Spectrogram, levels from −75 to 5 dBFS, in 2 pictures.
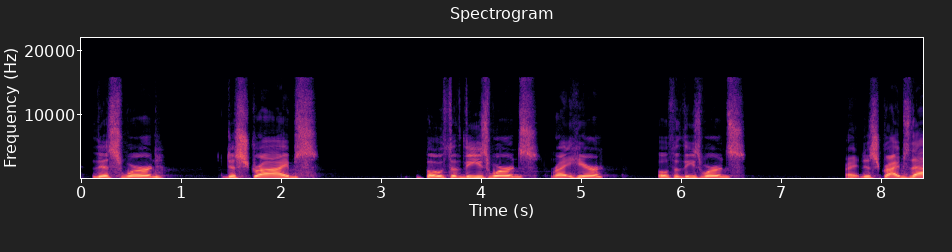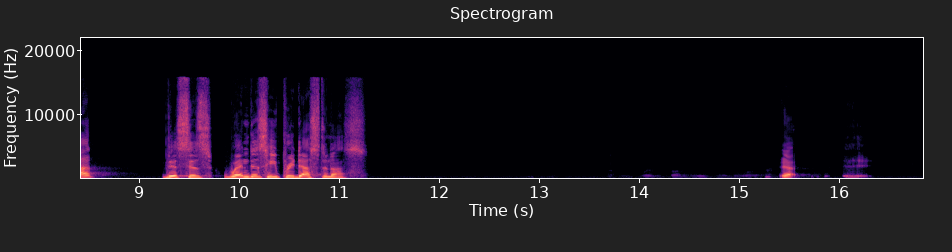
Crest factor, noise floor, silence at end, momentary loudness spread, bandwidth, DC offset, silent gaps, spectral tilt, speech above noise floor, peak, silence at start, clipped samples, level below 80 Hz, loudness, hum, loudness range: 18 dB; -69 dBFS; 0.6 s; 12 LU; 16 kHz; under 0.1%; none; -5 dB/octave; 53 dB; 0 dBFS; 0.1 s; under 0.1%; -66 dBFS; -17 LUFS; none; 14 LU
